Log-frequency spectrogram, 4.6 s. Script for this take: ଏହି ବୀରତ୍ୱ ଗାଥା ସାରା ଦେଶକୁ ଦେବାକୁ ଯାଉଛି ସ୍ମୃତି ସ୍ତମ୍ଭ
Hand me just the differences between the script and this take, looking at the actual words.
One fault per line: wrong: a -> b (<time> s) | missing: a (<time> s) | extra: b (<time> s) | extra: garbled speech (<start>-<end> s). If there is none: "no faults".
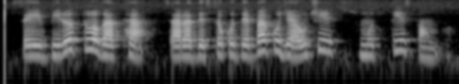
wrong: ଏହି -> ସେହି (0.1 s)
